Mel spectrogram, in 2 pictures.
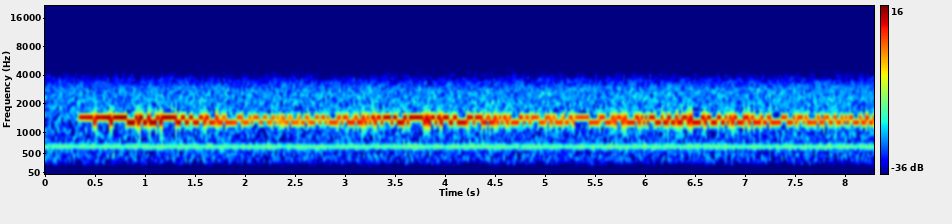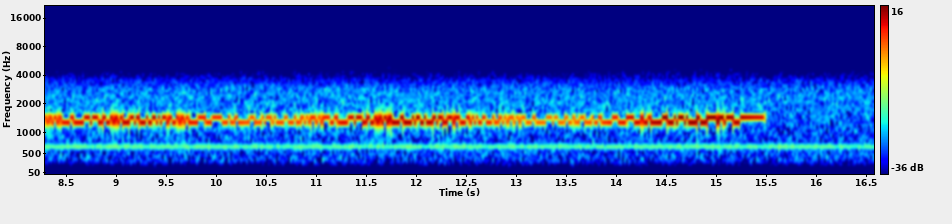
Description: RTTY (45.45 baud, 170 Hz shift), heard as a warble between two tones, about 1360 Hz centre, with radio static, fading and a steady whistle near 670 Hz. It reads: IN THIS NEAR-FUTURE, THEY LEARN THEIR RETURN FROM THE FUTURE WAS FATAL TO THEM.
